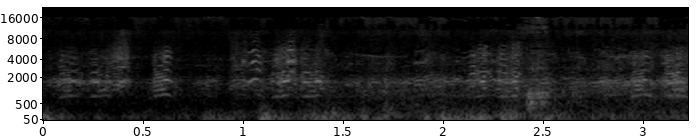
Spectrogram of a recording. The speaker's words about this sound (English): These geese are just fantastic. They're flying over the whole time. What a noise.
